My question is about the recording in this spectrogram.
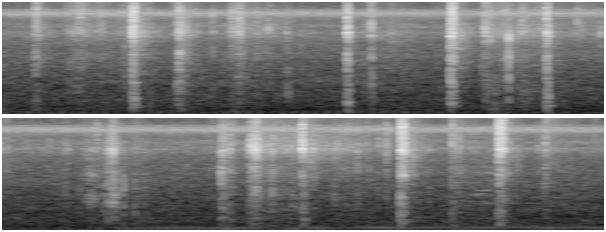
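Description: A series of sharp, irregular knocks and cracks, about ten in six seconds, over a faint steady high-pitched whine.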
